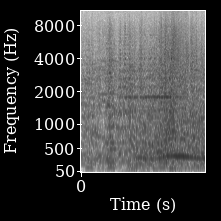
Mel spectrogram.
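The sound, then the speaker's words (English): A car engine roars steadily with a loud, gritty rumble, while a rising whine cuts through near the end, like tires screeching in a skid. It is the driverless car from the film The Car. No one speaks. “There was no driver in the car.”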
